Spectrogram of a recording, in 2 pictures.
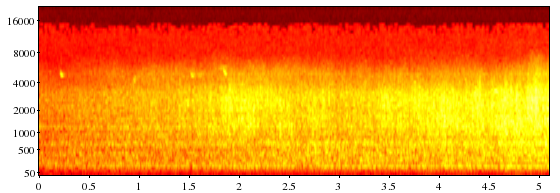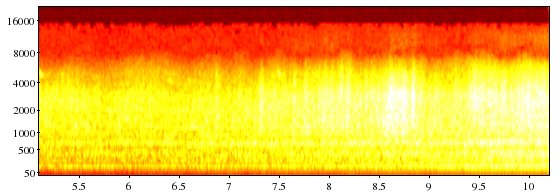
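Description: A Jeep engine drives over rough ground.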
